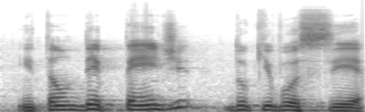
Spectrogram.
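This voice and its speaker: A man with a medium pitch sounds somewhat breathy and uses ordinary pitch variation. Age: 70s. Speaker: motivational speaker and mentor. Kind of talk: casual chat.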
